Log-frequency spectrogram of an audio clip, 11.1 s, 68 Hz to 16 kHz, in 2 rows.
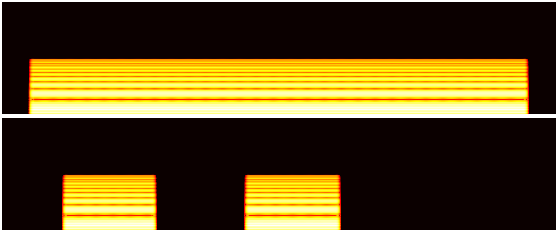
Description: Ship horn signal, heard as a ship's horn, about 90 Hz. 1 long, 2 short. At sea: a vessel in fog that is sailing, fishing, towing or hampered.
